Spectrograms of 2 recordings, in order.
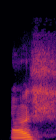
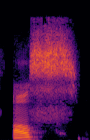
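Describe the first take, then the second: First: The hiss is spread into an sh sound. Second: The hiss is a sharp s at the tongue tip. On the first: The speaker calls it wrong. "Jangan disebar. Jangan jadi ash ash ya, beda nih" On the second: The speaker calls it right. "Pastikan pakai ujung lidah"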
